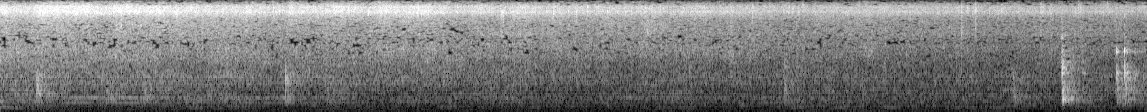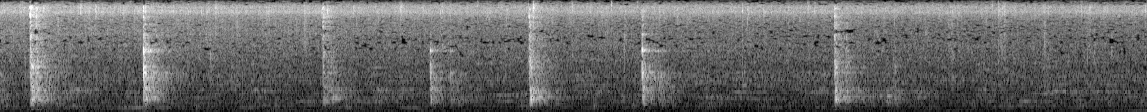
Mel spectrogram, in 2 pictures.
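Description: Ripe plantain slices sizzling as they sauté in ghee in a nonstick frying pan on medium heat, the sizzle strongest at first and slowly easing. From about halfway through, a string of sharp taps and scrapes as a wooden spatula stirs the slices against the pan.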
